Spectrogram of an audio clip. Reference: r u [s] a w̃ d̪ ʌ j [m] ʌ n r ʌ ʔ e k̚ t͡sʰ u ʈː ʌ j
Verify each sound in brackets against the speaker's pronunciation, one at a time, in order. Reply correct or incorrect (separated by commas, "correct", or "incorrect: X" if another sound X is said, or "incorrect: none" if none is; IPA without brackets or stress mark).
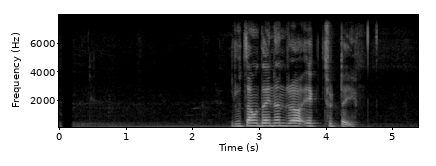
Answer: incorrect: t͡s, incorrect: n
